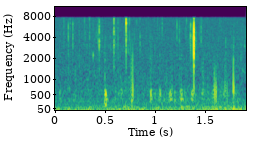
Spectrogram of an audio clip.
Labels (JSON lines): {"label": "biophony, knock croak", "recorder": "SoundTrap 300"}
